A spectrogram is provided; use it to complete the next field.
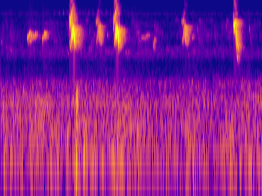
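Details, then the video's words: Sparrow giving a loose series of short, bright chirps, some doubled, others single and softer, over a faint low background hum. "SOUND OF SPARROW RELAXING CHIRPING SOUND."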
